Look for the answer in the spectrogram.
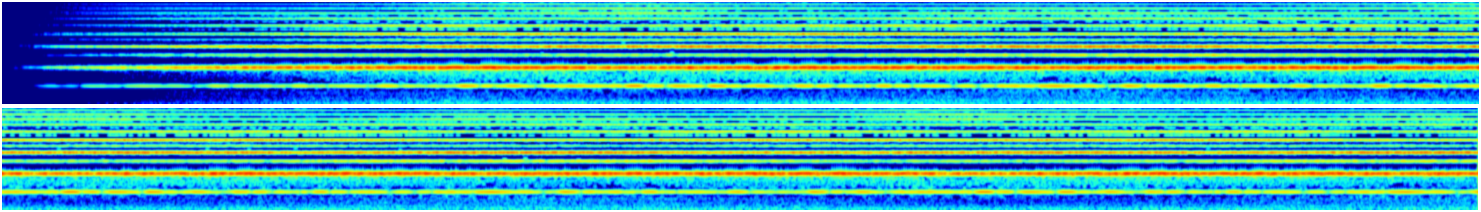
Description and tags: Emotional String
A captivating string sound ideal for film scoring or drawing some type of emotion.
